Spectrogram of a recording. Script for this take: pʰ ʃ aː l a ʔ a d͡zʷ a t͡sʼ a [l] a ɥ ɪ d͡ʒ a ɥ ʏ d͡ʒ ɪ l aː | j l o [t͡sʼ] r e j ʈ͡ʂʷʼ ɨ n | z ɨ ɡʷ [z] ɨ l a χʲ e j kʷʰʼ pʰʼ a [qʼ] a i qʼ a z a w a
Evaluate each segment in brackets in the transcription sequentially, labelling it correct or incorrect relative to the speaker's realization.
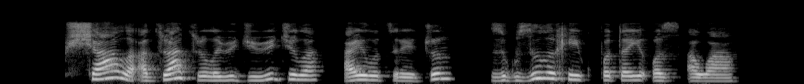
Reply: correct, correct, correct, incorrect: tʼ

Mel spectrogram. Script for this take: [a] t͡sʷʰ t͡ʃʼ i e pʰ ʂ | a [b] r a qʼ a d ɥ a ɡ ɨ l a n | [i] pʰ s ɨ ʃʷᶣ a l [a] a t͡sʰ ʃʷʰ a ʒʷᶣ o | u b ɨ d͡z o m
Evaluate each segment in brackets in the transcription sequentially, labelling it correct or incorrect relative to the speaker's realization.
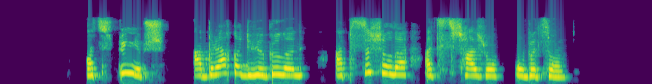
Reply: correct, correct, incorrect: a, correct

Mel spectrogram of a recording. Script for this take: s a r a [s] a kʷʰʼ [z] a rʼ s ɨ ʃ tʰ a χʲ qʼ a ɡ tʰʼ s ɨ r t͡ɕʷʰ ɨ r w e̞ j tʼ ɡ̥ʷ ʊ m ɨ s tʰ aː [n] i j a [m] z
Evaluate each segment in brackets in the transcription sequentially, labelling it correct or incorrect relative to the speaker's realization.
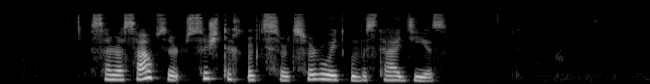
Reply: correct, correct, incorrect: d, incorrect: none

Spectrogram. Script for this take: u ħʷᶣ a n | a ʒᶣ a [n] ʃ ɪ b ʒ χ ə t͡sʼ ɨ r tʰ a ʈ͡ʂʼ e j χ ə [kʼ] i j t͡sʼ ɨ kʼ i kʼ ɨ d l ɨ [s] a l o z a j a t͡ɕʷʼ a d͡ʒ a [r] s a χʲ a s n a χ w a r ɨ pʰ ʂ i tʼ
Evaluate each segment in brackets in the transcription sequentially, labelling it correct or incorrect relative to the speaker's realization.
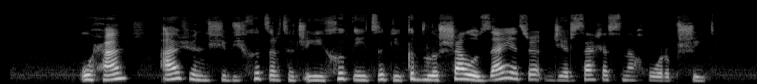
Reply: correct, correct, incorrect: ʂ, correct

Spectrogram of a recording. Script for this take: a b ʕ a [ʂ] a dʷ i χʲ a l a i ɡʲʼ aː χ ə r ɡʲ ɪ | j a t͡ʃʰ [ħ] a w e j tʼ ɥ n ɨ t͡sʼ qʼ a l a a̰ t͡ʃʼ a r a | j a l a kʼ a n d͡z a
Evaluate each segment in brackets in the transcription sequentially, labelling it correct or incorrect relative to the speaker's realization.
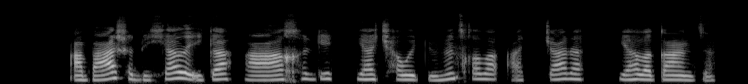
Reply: correct, correct

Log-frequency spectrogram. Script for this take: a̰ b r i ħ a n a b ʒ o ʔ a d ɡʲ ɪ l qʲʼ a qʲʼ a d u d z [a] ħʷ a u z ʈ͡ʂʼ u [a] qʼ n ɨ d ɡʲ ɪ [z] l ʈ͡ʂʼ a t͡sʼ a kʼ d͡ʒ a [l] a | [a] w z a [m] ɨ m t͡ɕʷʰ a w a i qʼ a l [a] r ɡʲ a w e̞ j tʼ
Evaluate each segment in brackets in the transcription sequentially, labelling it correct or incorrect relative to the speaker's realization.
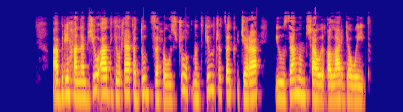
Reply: correct, correct, incorrect: none, incorrect: ɾ, incorrect: i, correct, correct

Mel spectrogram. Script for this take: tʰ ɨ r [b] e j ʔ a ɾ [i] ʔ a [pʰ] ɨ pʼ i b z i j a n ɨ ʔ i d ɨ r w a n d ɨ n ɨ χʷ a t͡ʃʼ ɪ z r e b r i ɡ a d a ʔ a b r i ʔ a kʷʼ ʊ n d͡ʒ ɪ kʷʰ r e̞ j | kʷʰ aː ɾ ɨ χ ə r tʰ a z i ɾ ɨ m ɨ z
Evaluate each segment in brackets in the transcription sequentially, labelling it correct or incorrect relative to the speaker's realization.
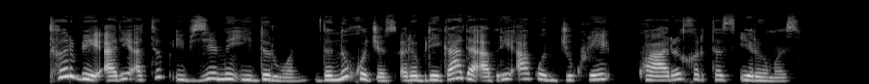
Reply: correct, correct, incorrect: tʰ

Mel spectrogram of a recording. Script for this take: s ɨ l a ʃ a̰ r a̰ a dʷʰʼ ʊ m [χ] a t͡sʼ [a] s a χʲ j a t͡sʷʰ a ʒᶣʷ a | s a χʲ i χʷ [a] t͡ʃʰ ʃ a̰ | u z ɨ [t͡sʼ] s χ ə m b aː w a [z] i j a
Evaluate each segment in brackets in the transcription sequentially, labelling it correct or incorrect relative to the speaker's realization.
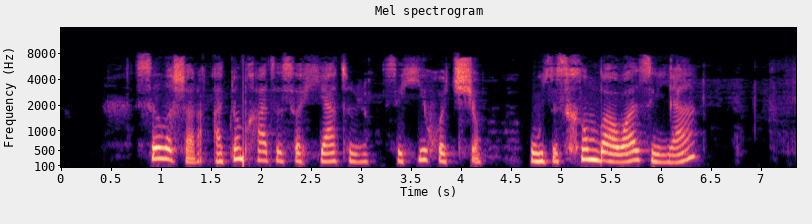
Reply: correct, correct, correct, incorrect: none, correct

